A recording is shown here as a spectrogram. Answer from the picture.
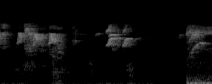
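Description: Zebra finches giving several short, high-pitched calls in quick succession, falling silent after about a second and a half.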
